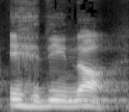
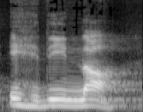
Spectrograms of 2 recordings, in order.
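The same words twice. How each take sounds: The two takes are said the same way.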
